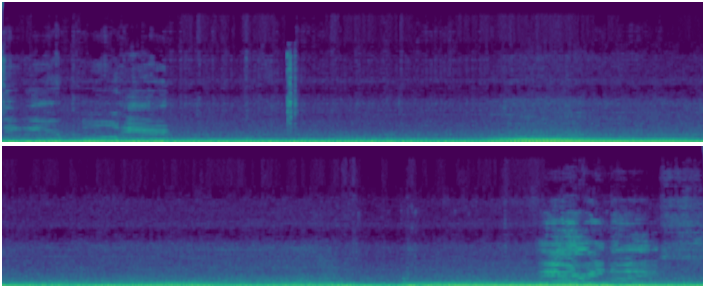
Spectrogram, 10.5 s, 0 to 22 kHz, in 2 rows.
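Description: A 2004 Cobra pulls hard through a gear, its engine note climbing loud and steady in repeated rising sweeps heard from inside the car, with a person talking over it.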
